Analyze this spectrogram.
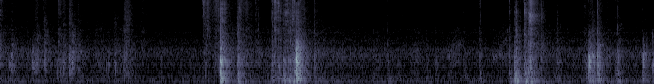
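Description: Light clicks and knocks of small craft items being handled and set down on a desk, in a cluster about two to three seconds in and another about five to six seconds in.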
